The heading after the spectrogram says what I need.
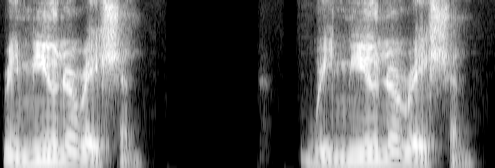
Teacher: Remuneration. Second syllable stress, remuneration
